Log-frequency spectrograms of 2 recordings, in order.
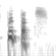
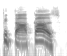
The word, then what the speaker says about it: Pitakas: holy scriptures, that is Pitaks. You call them Pitaks. Fine. Pitaks. You must have heard about Pitaks, but most of the people call it Pitakas. In actual pronunciation term, they are Pitaks.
